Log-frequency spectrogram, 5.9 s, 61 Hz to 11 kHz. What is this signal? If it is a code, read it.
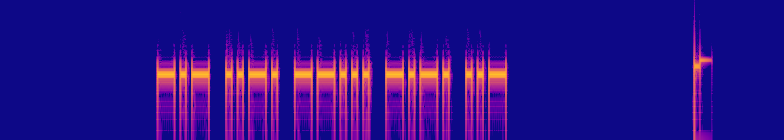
Morse code, heard as a keyed tone, about 28 wpm, 700 Hz. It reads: KF7CU
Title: USA Call Signs - 5 Characters - 2x Character Spacing - 28wpm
